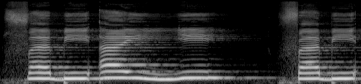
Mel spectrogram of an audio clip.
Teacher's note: Ya tasydid yang tidak didahului tanwin atau nun sukun, maka cukup pakai naber. Jangan ditahan suaranya. Naikkan intonasinya saja.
